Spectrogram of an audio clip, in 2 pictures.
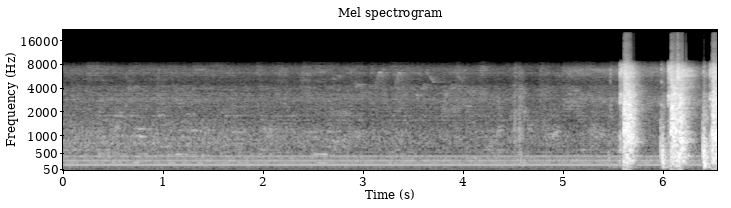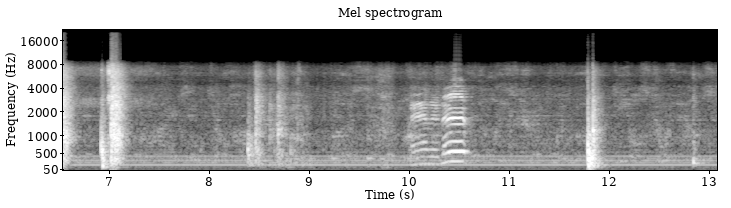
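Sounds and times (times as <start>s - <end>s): staple gun firing into wood: 5.6s - 7.2s.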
